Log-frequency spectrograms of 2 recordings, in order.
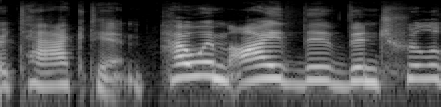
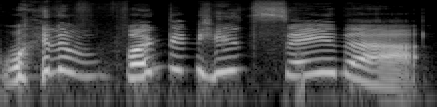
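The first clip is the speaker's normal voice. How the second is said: laughing; 8 semitones higher, slower than usual. Real, not acted. Laughing disbelief at remark.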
